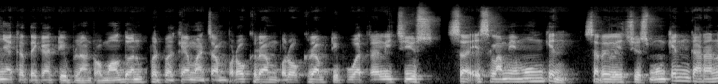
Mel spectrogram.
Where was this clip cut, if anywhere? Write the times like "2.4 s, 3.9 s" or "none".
1.5 s, 4.4 s, 5.8 s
